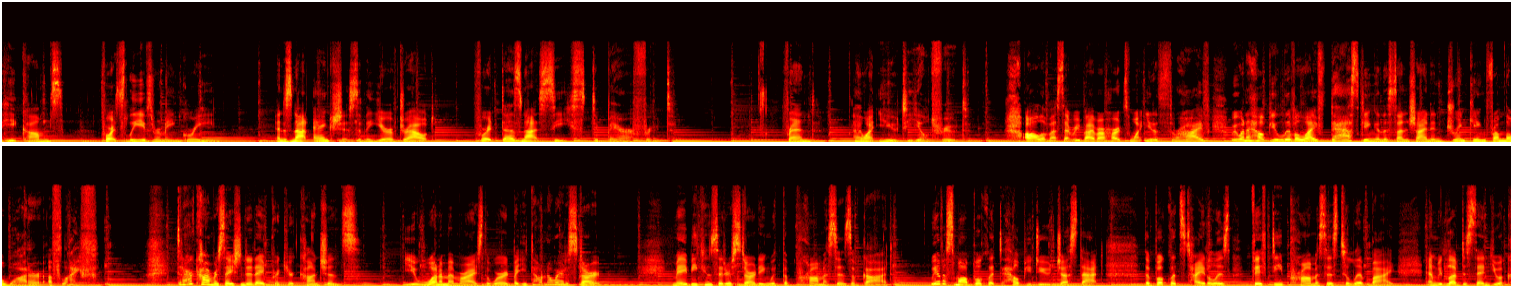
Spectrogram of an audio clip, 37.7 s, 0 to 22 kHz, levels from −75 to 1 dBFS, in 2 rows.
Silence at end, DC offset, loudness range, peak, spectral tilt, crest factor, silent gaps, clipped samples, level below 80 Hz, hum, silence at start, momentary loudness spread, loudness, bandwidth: 0 s; under 0.1%; 4 LU; 0 dBFS; -4.5 dB/octave; 20 dB; none; under 0.1%; -60 dBFS; none; 0 s; 11 LU; -22 LUFS; 16 kHz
